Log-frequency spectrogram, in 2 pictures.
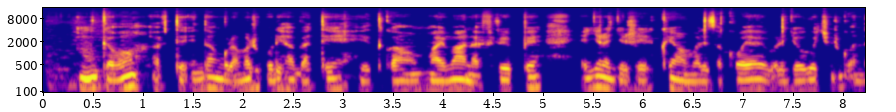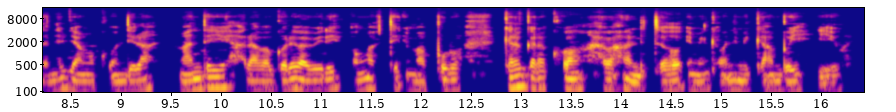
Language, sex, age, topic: Kinyarwanda, male, 18-24, government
